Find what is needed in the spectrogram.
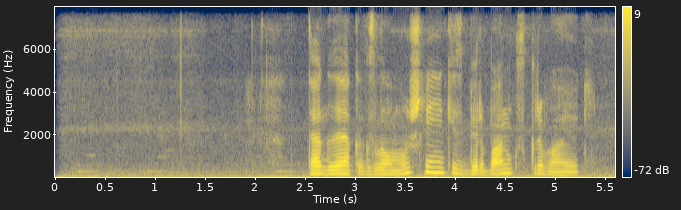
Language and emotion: Russian, neutral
